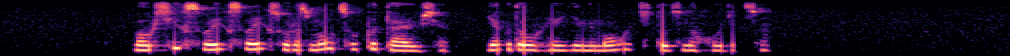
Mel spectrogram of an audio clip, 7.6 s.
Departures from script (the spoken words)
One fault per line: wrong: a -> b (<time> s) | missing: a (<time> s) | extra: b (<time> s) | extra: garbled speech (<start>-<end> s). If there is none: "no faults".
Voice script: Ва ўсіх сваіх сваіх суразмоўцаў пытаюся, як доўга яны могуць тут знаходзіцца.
no faults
